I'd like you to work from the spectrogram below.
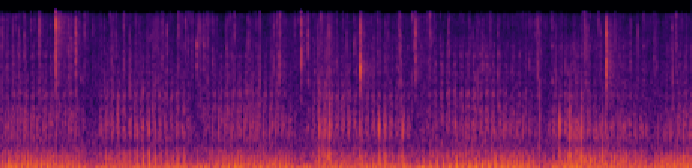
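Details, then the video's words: Low rumbling cat purr under busy fireplace noise, with crisp crackling clicks and a few loud snaps standing out against the soft, continuous drone. "Purring Cat with Cozy Crackling Fireplace Sound"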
